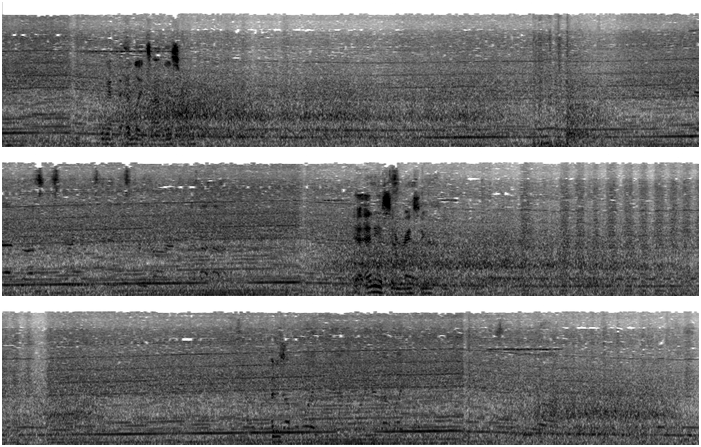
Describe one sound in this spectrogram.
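A race car engine roars steadily, its pitch rising and falling through the turns.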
